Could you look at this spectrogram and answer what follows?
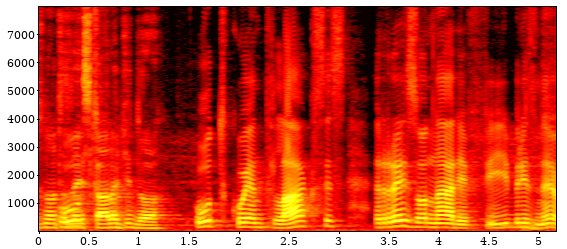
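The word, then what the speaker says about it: ut queant laxis: Então, por exemplo, o primeiro verso, me corrija se eu estiver errado na pronúncia, é ut quent laxis.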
